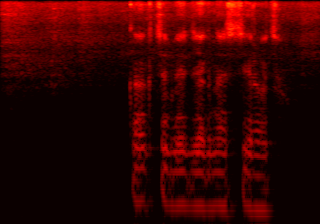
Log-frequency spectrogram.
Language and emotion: Russian, neutral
